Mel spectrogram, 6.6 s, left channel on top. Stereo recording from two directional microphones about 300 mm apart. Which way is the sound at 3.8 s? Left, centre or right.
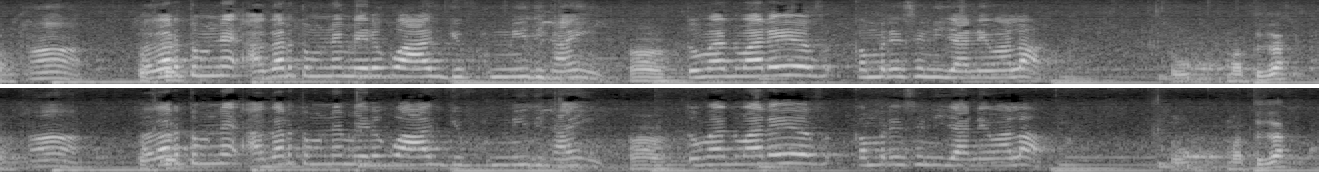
Centre.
